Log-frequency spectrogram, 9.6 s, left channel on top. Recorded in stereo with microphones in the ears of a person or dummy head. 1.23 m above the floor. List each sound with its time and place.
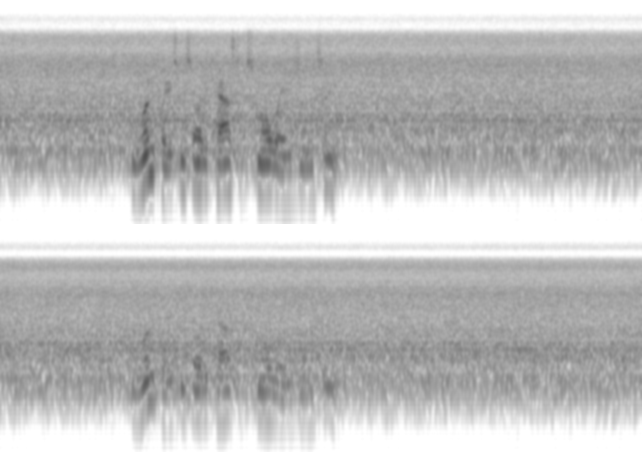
0.0 s running water: 5° right (ahead or behind), 0.7 m
2.0 s a man speaking: 85° left, 1.0 m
